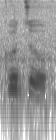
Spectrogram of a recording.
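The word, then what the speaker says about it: kudzu: United States called uh kadu or pronounced in Japanese which is where it's from kudu uh which doesn't doesn't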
